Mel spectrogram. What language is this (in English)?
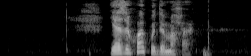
Kabardian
